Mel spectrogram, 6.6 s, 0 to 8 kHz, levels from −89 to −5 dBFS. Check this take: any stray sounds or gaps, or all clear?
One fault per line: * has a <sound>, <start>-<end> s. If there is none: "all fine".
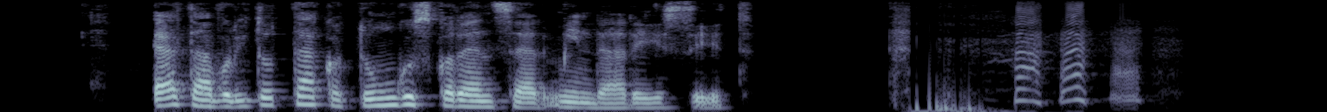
* has a laugh, 4.4-6.0 s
